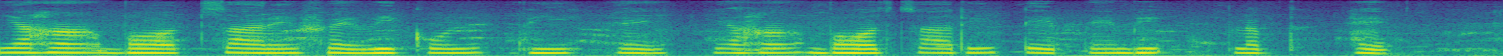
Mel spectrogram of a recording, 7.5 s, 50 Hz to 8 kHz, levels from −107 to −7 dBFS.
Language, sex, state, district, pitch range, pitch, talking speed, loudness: Hindi, female, Madhya Pradesh, Dhar, 215-225 Hz, 220 Hz, 105 wpm, -16 LUFS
